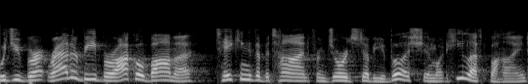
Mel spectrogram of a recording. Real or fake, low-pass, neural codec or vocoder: real; 5.4 kHz; none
